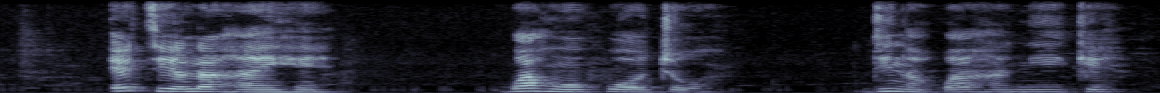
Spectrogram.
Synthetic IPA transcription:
e˦ti˨e˦la˦ɦa˨i˦ɦe˦ | ɡ͡ba˦ɦʊ˨o˦kʷu˦ɔ˨d͡ʒɔ˦˨ | dɪ˦na˨kʷa˦ɦa˦niː˦ke˦

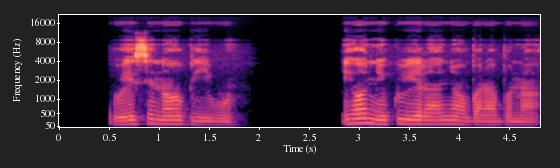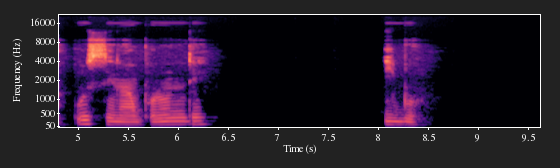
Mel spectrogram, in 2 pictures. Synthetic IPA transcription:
we˨˦i˦sɪ˦nɔ˦bi˨i˨ɡ͡bo˨ | ɪ˦ɦɔ˦ne˨kʷu˦i˦ɾa˦ɲ˦ɔ˨ba˨ɾa˨bʊ˨na˨u˦si˨na˨ɡ͡bʊ˨ɾʊ˨n̩˦dɪ˦ | i˦ɡ͡bo˨

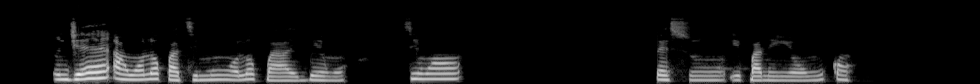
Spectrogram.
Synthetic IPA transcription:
n̩˨d͡ʒɛ˨˦a˦˨w̃ɔ̃˧ɔ˧lɔ˦˨k͡pa˨ti˧mũ˦ɔ˧lɔ˦˨k͡pa˨i˨ɡ͡be˦˨w̃ɔ̃˧ | ti˦w̃ɔ̃˦ | fɛ˦˨sũ˨˦i˨k͡pa˨nĩ˨j̃o˨wũ˨˦kã˦˨

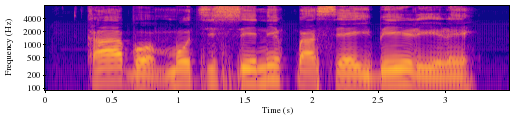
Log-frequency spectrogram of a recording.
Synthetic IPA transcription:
ka˦bɔ˨mo˧ti˧ʃe˧nĩ˦k͡pa˦sɛ˧i˨be˦ɾe˨ɾɛ˧

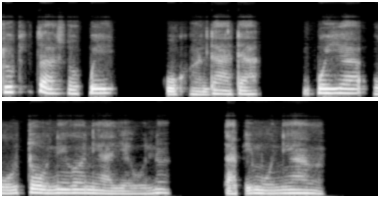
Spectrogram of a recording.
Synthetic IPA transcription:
do˦ki̥˦ta˦˨a˨˧˦sɔ˧k͡pe˦ | ko˨kã˨da˦˧da˧ | bo˦ja˦o˨˦tɔ˦o˧nĩ˦ɾɔ˦nĩ˧a˨jɛ˨wo˨nãː˦˨ | ta˨b̥i˨˦mo˧nĩ˦a˦˨ɾ̃ã˨

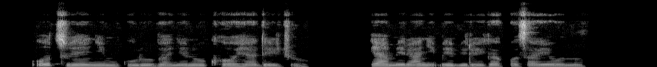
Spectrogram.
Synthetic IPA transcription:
o̰˦tu˨e˦ɲi˨m̩˦kʷu˨ɾu˨ba˨ɲe˦no˦kʰɔ˦ɦja˦dɪ˨d͡ʒo˨ | ja˦˨me˨ɾa˦ɲɪ˨k͡pe˦bi˨ɾe˦ɡa˦kɔ˦ta˦ɣe˦ʊ˦nʊ˦

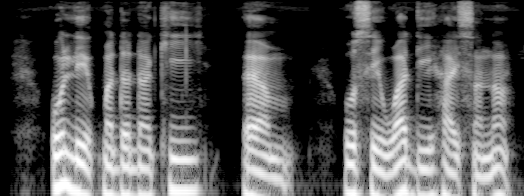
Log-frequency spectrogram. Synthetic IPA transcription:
o˦le˦˨k͡pã˧dɔ̃˧dã˧kʰi˦˨ | m˨ | o˧se˨wa˨˦di˨˧˦ɦa˧˨i˨sã˨nãː˦˨

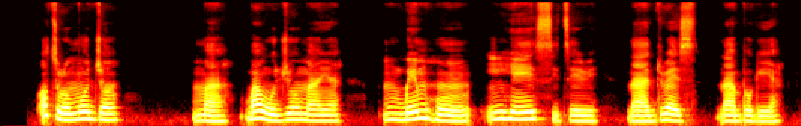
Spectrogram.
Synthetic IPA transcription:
ɔ̰˦tʊ˨ɾʊ˨m˦ʊ˦d͡ʒɔ˦ | ma˨ɡ͡ba˦ŋʷo˨d͡ʒu˦ʊ˦ma˨ɲa˦ | ŋ͡m̩˨ɡ͡be˦m̩˦ɦʊ˨ɾʊ˨ | i˦ɦe˦si˨te˨ɾi˨ | na˨a˨dɾɛ˦˨s | na˨bʊ˨ɡɪ˨ja˦

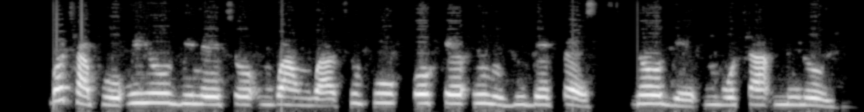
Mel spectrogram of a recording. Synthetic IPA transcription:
k͡po˦ta˨pʊ˨ni˦ɲu˦ɡɪ˦ne˦˨to˦ŋ̩˦ɡʷa˦ŋ̩˨ɡʷa˨tu˦p̚u˦ | o˦ke˦n̩˦ɾu˨ɡi˦de˦pɛ˦˨st | no˦ɡe˨ŋ͡m̩˦ɡʊ˦ta˦m̩˦mi˦no˦˨zu˨

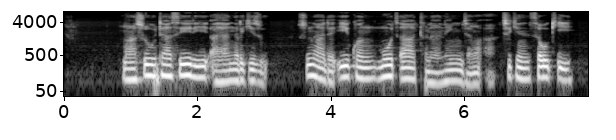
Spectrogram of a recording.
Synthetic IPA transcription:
maː˨suː˦taː˦siː˦ɾiː˨ʔa̰˨jaː˦nɐ˦rɡʲɪ˦zoː˨ | sʊ˦naː˨da˨ʔiː˦kʷɔ˨mːoː˦sʼaː˨tʊ˨naː˨nɪ˦nd͡ʒɐ˨ma̰˦ʔa̰ː˨t͡ʃɪ˦kʲɪ˦nsa˦wkʲʼiː˦

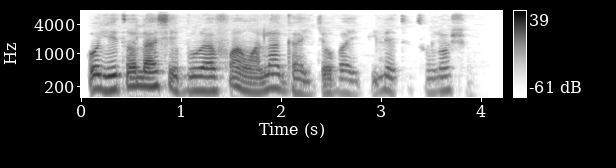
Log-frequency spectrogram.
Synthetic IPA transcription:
o˧je˨˦tɔ˦la˦ʃe˦˨bu˦ɾa˧fũ˦a̰˦˨w̃ɔ̃˧a˧la˦˨ɡa˧i˨d͡ʒɔ˧ba˧i˨bi˨˦lɛ˦˨tũ̥˨˦tũ˦lɔ˦ʃɔ˦˨

